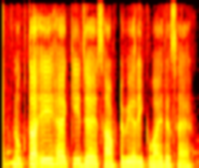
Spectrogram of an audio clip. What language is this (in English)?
Punjabi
